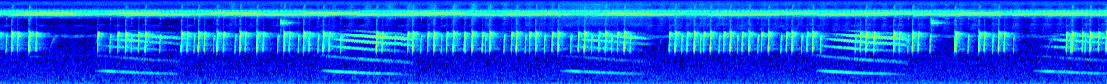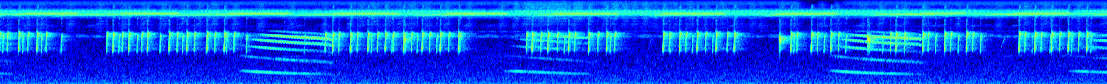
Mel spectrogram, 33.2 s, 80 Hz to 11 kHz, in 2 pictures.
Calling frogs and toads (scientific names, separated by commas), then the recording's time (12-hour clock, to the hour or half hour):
Leptodactylus podicipinus, Physalaemus albonotatus, Dendropsophus nanus
3:30am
